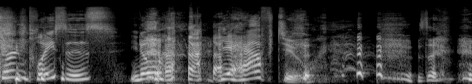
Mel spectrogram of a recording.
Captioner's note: laughs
